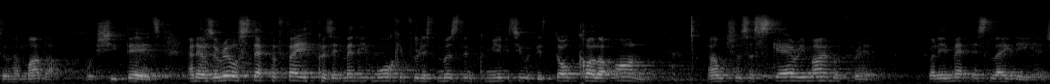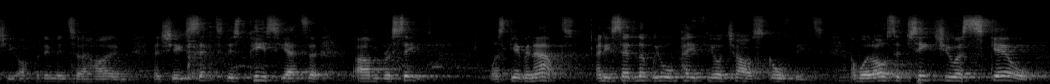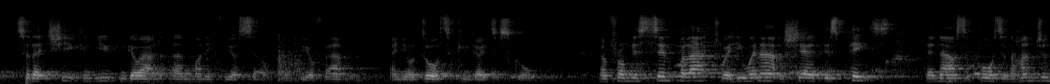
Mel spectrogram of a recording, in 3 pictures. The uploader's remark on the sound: Streamed live at St Paul's Shadwell on Sunday, 7 January 2024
